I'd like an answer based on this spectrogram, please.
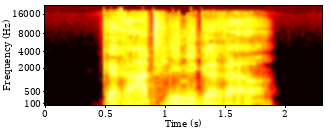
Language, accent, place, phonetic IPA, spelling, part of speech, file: German, Germany, Berlin, [ɡəˈʁaːtˌliːnɪɡəʁɐ], geradlinigerer, adjective, De-geradlinigerer.ogg
- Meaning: inflection of geradlinig: 1. strong/mixed nominative masculine singular comparative degree 2. strong genitive/dative feminine singular comparative degree 3. strong genitive plural comparative degree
